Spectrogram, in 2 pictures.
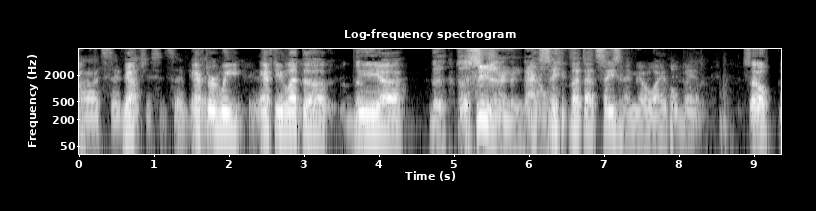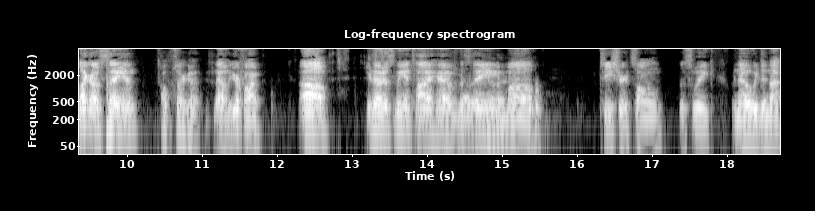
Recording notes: WE are sorry for the audio this week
